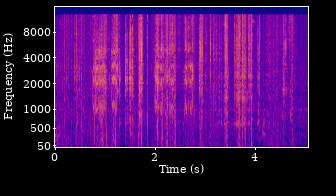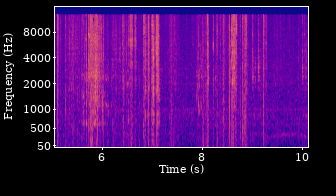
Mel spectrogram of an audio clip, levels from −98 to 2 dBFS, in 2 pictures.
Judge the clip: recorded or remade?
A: recorded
